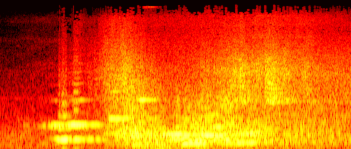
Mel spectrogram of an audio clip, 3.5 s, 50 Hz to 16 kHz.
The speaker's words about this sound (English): That's what 120 tons of coal sounds like when you dump it into a railroad car. Not far from the place where Sitting Bull defeated Custer, Cloud Peak Energy is mining coal and transporting it by rail.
